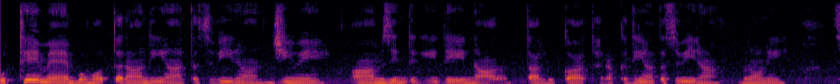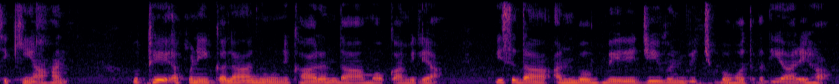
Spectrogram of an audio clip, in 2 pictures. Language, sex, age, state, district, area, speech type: Punjabi, female, 30-45, Punjab, Mohali, urban, spontaneous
